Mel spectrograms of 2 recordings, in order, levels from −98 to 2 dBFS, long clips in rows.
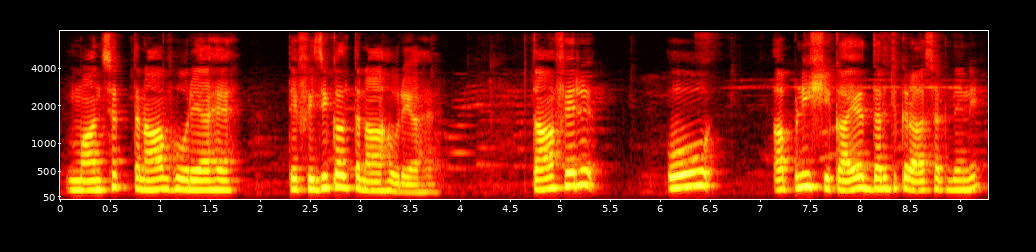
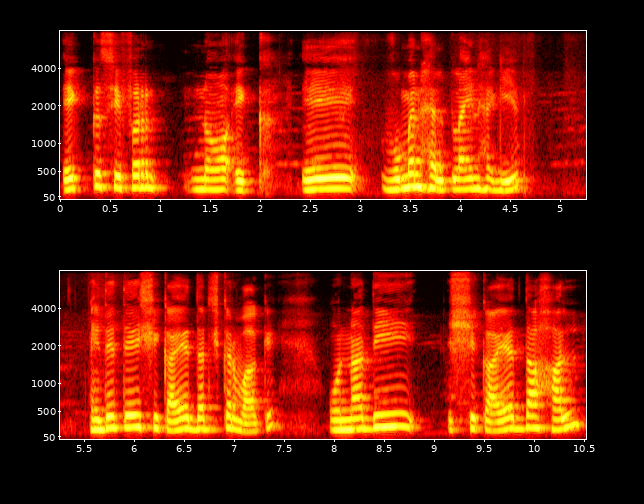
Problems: continuous background conversations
